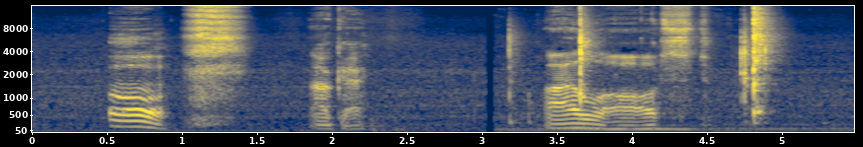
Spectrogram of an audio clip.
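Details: An adult sneezing after sniffing a handful of ground pepper: a rising voiced 'ah' breaks into an explosive, hissing burst, then more voiced sounds and another sharp burst, in a small quiet room.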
